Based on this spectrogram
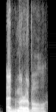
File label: "admirable", British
